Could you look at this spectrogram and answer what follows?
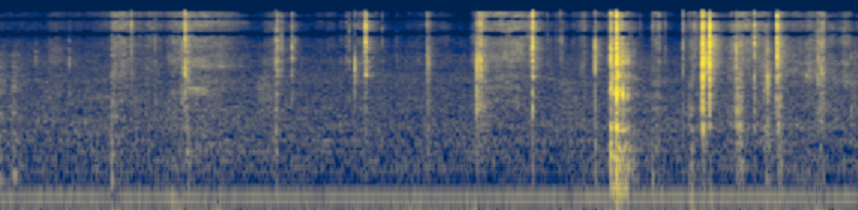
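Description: Scissors cutting into a clear plastic blister pack of trading cards, the plastic crackling and clicking in short irregular snips, the loudest about four seconds in.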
